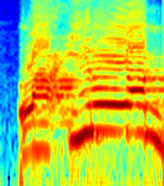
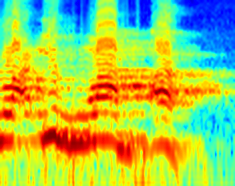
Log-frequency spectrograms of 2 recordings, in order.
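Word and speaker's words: لئن لم: La ilam, jangan la in lam. Kalau la in lam salah hukum. Awas, hati-hati. Kenapa salah hukum? Berani saya mengatakan kalau dibaca lain lam salah hukum. Sebab ada nun mati ke depan ada huruf lam.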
